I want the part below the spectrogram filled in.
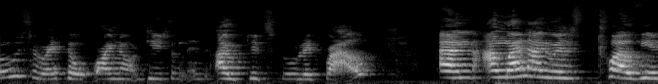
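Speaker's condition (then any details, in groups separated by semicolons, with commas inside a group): Cerebral palsy; talks differently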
